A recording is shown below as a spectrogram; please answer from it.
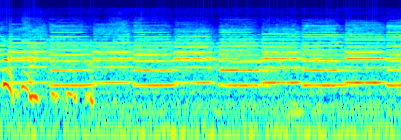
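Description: Two-tone siren of a fire and rescue engine, stepping back and forth between two close pitches, with brief laughter over it in the first second.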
